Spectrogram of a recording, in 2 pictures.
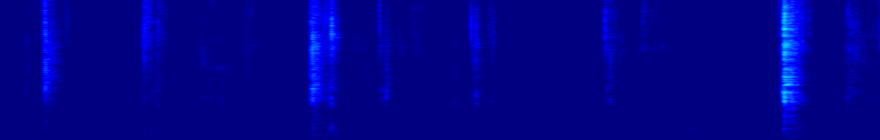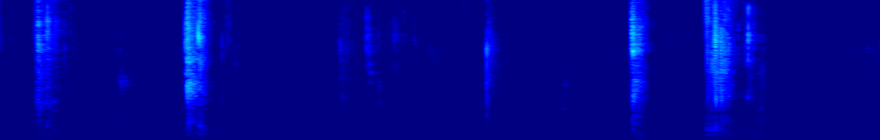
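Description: Close-up chewing of raw green chillies and fresh coriander, with about seven sharp, crisp crunches spread through and softer chewing between them; the loudest crunches come about halfway through and near the end.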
